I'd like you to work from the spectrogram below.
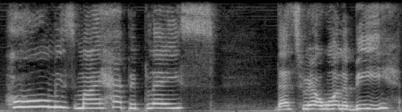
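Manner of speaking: delighted read-out of her home sign; sing-song sign reading. Pretend. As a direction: read the sign out like a cheerful jingle. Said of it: "and this is saying".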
